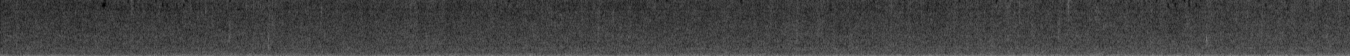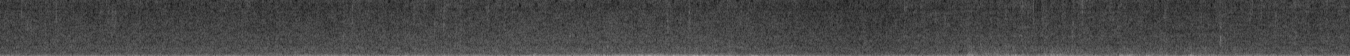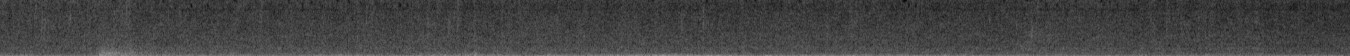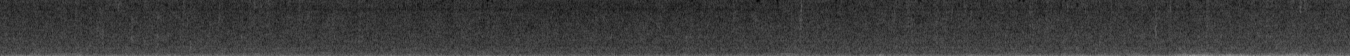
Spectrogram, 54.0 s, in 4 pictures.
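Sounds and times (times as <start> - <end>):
heavy rain falling: 0.0 - 54.0
low thunder rumbling: 22.7 - 36.6, 52.2 - 54.0
sharp thunder crack: 28.0 - 30.1.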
